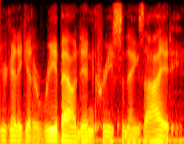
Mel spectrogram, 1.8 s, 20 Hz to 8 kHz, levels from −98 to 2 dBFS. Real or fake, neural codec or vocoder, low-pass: real; none; 7.2 kHz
